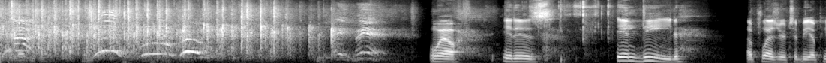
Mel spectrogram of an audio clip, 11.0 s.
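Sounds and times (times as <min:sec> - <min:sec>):
audience clapping hands in praise: 0:00.0 - 0:05.0
people calling out and cheering: 0:00.0 - 0:05.2
speech: 0:05.7 - 0:07.4, 0:08.2 - 0:09.2, 0:10.0 - 0:11.0.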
